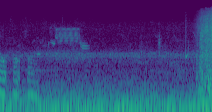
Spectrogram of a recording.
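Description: A bird calling once, briefly, about a second in, over a low steady rumble of outdoor background noise.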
